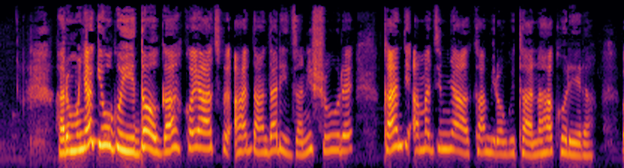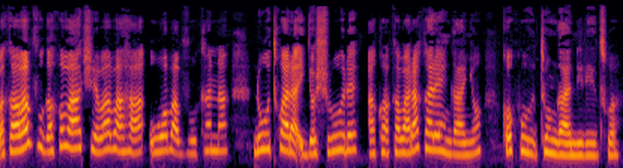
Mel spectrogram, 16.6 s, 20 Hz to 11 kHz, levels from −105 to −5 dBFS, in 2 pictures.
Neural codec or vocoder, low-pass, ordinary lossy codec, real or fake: none; 9.9 kHz; MP3, 48 kbps; real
